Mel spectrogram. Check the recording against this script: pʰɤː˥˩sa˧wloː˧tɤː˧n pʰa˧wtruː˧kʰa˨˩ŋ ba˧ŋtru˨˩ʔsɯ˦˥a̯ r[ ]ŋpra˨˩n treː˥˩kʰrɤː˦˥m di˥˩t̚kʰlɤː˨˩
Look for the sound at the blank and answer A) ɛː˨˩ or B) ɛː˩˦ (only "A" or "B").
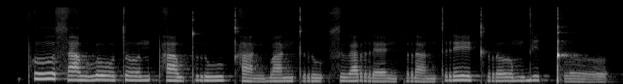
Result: A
